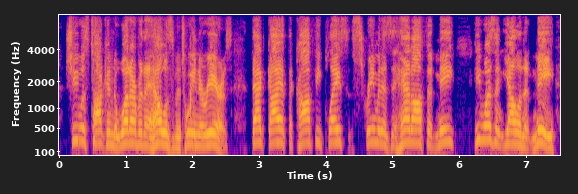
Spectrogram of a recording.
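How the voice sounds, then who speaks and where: A man's voice: sits high, no echo, clean studio sound. A middle-aged man telling a story in a casual rant to camera, acting out the people in it. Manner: animated storyteller, acts out quoted people, rants.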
